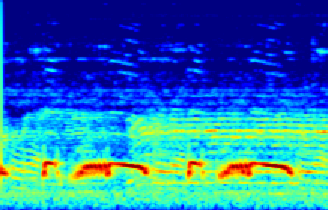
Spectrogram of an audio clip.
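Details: Spotted dove cooing: a short clipped note followed by a long, rolling, throaty coo, the phrase repeated about every two seconds at low pitch, with faint background hiss.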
